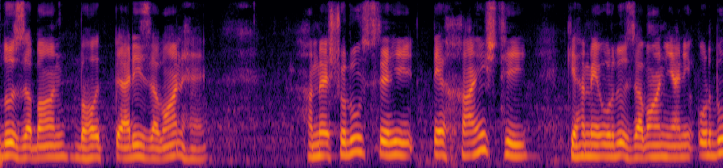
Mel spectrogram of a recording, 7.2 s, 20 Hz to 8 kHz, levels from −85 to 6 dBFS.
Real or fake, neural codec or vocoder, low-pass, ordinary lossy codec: fake; codec, 16 kHz, 4 kbps, X-Codec, HuBERT features, trained on balanced general audio; none; none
